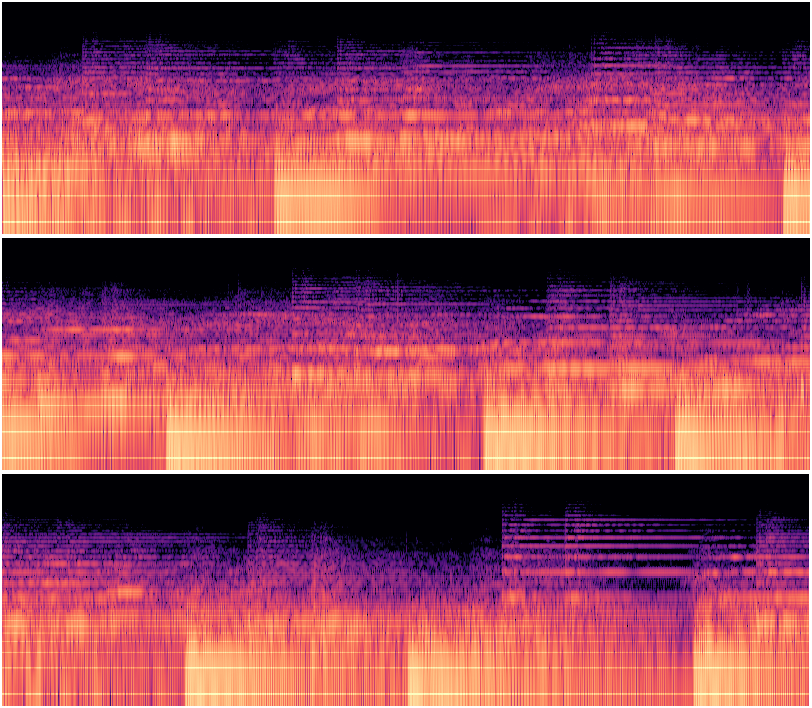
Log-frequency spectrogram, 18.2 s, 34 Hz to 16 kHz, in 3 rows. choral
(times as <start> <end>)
0.0 14.5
